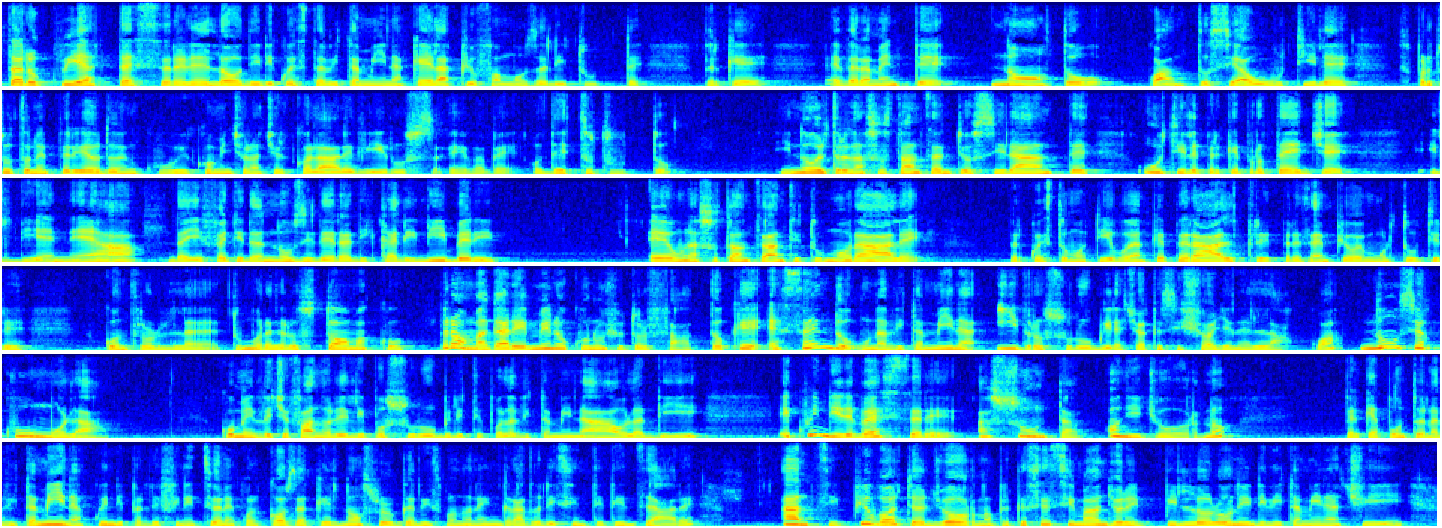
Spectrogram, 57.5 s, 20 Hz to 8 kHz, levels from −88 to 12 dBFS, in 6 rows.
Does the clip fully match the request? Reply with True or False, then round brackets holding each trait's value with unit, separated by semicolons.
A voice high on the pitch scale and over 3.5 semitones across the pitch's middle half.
False (195 Hz; 2.8 semitones)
